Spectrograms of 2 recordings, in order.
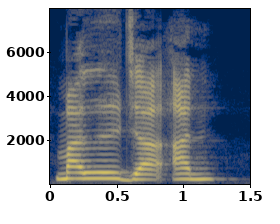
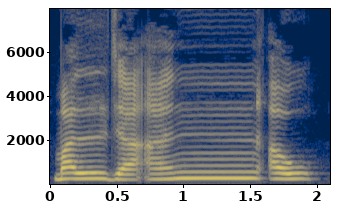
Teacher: اظہار کرتے ہوئے نون کی آواز کو ظاہر کر کے پڑھا جائے گا اور جلدی پڑھا جائے گا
